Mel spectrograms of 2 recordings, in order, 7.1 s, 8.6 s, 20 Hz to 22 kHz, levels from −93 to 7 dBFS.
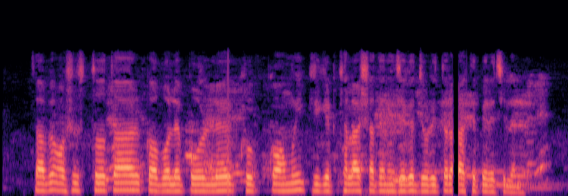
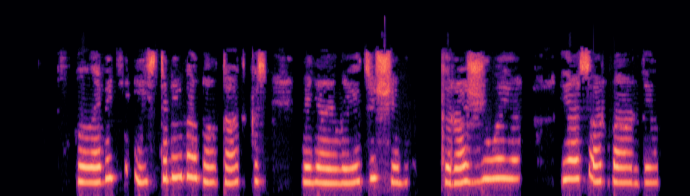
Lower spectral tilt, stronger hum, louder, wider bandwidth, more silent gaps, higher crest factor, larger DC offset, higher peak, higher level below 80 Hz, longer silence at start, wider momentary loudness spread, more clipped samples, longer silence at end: first, -7 dB/octave vs -1 dB/octave; neither; second, -18 LUFS vs -13 LUFS; about the same, 7.6 kHz vs 8.2 kHz; second, none vs 3.09-3.14 s, 3.68-3.77 s, 5.25-5.51 s, 6.55-6.63 s, 6.95-7.00 s; about the same, 16 dB vs 14 dB; neither; about the same, -2 dBFS vs 0 dBFS; about the same, -56 dBFS vs -60 dBFS; second, 0.45 s vs 1 s; about the same, 8 LU vs 10 LU; neither; second, 0.25 s vs 0.4 s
